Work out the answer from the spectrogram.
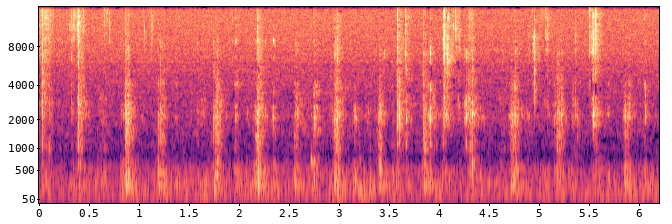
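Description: Faint crunching and chewing of a mouthful of chocolate-coated ice cream bar with a crispy outer coating: a quick, irregular series of small crunches, about three a second.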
